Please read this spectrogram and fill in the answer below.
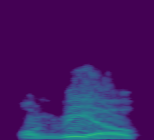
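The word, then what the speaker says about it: Onryō: that word this it's a long o the the line over the top the o means that you hold it a little bit an AR on Rio is a vengeful ghost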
